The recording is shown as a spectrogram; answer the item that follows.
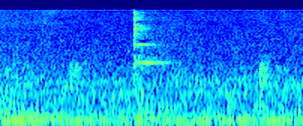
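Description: Quiet room tone with a single small, sharp clink about a second in, like a hard object such as a brush or a palette tapped against the paint box.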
